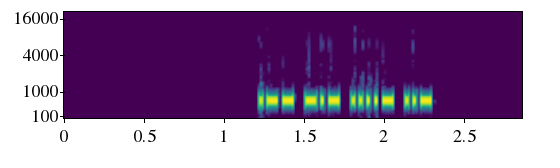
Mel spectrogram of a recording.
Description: Morse code, heard as a keyed tone, about 52 wpm, 700 Hz. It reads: WK4U
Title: USA Call Signs - 4 Characters - 6x Character Spacing - 50wpm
